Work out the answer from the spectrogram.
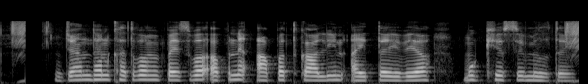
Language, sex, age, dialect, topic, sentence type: Magahi, female, 18-24, Southern, banking, question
